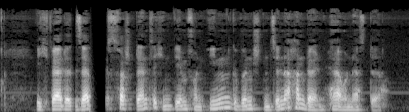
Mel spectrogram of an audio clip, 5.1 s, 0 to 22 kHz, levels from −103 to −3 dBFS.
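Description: Short stall from a late packet at 0.87 to 0.95 s: the jitter buffer ran dry and about 60 ms of the preceding speech is held over with a faint buzz before it resumes, with nothing lost. A call audio freeze follows at 1.11 to 1.34 s. The sound stretches into a fading buzz and then about 140 ms of silence, likely because packets were delayed in transit, before it picks up where it stopped. A second short stall at 2.83 to 2.86 s, right after "dem von", holds the last sound for about 17 ms.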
